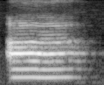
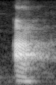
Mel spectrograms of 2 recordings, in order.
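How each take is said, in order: First: The pitch stays high and level. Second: The pitch falls low, then rises again. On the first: "nada tinggi datar seperti ini" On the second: "nada tiga turun, naik"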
